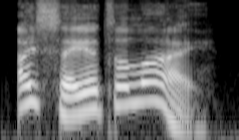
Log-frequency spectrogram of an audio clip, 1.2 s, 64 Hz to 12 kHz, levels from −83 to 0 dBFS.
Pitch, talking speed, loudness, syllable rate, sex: 190 Hz, 250 wpm, -15 LUFS, 5.5 syllables/s, male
